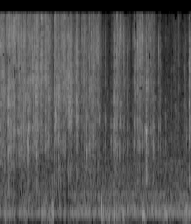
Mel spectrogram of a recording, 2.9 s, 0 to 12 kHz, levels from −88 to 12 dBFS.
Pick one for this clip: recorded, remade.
recorded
